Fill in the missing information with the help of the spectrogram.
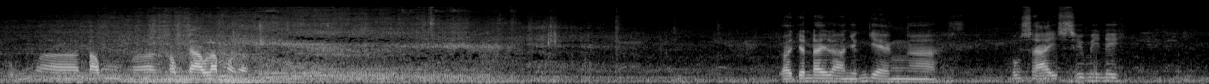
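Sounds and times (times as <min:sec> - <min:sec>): passing vehicle engine: 0:00.0 - 0:10.1.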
